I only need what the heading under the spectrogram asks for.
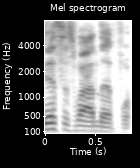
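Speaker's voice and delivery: ordinary talk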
